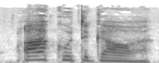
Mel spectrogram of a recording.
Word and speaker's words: Akutagawa: The stress is on the so, Akutagawa.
